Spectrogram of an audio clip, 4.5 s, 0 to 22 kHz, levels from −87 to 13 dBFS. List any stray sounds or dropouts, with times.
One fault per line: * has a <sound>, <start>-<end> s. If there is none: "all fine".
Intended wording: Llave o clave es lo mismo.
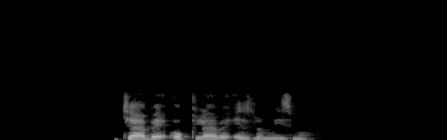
all fine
